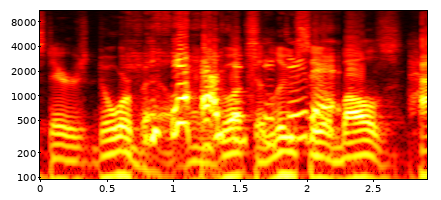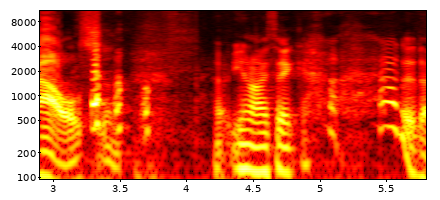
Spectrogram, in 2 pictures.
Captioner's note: laughs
